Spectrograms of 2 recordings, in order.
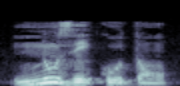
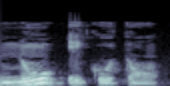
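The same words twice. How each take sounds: First: A z sound links nous to écoutons. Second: Nous and écoutons are said without linking. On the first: The speaker calls it right. "we pronounce it as nous écoutons" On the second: The speaker calls it wrong. "instead of saying nous écoutons"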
